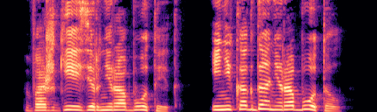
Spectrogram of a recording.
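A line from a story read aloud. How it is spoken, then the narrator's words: Sharp. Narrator (Russian): резко произнесла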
